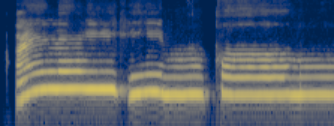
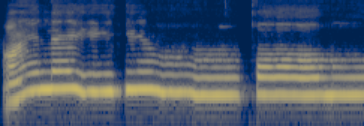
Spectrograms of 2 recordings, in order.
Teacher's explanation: Berarti mimnya harus dibaca jelas. Nggak pakai tambahan gunnah, berarti tidak boleh ditahan bacanya. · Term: idhar syafawi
